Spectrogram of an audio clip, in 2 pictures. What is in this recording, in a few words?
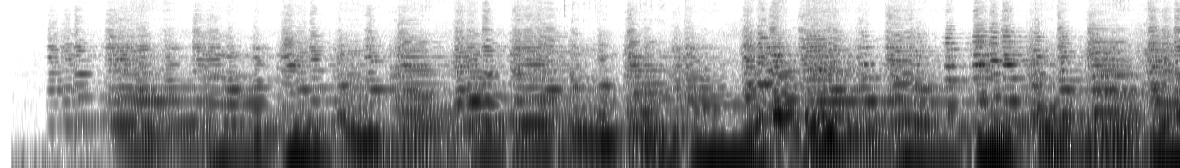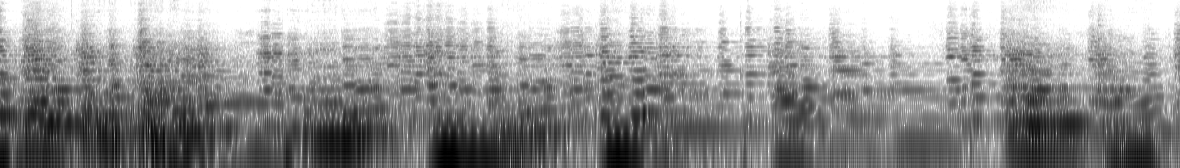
Minuet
